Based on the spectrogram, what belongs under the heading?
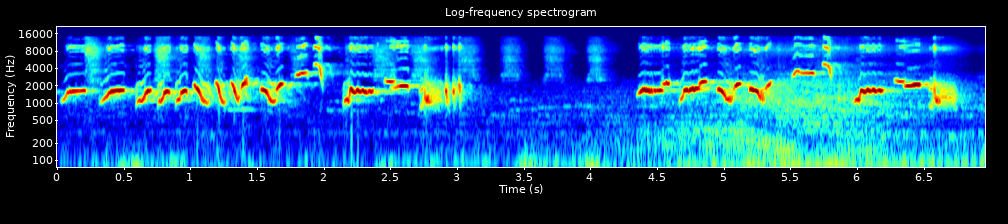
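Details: White-rumped shama song used to provoke fighter birds into singing: rapid series of loud slurred whistles swooping up and down, a short pause, then another burst of varied whistled phrases.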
